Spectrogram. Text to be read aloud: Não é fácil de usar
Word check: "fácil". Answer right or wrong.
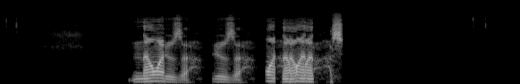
wrong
